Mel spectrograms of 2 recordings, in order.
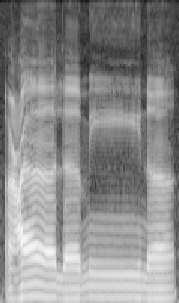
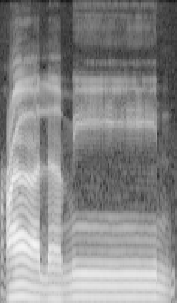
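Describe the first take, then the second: First: The word ends with a short a vowel. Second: The word ends on the n sound. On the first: "নুন জবর না" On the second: "এটাকেও সাকিন করে দিতে হবে"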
